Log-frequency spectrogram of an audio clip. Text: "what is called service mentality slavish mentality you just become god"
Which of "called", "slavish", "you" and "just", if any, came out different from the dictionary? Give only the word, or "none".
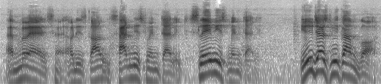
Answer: slavish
